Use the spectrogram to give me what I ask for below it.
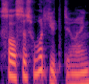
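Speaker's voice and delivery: play-acted, disappointed, let-down parental tone. Repeating another player's line back: imitating a disappointed parent. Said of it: "That sounded like a disappointed parent of just like".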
